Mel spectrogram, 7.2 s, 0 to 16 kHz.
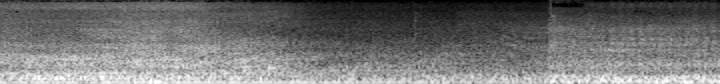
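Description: Toyota Coaster saloon bus with a 4C automatic, engine running at idle, a loud steady rumble with a rushing air noise that dips midway and then swells back.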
